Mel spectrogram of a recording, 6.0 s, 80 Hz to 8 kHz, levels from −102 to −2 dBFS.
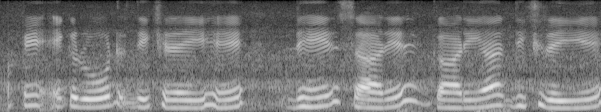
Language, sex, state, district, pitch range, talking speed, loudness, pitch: Hindi, female, Uttar Pradesh, Hamirpur, 200-255 Hz, 120 wpm, -22 LUFS, 230 Hz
